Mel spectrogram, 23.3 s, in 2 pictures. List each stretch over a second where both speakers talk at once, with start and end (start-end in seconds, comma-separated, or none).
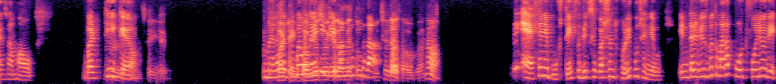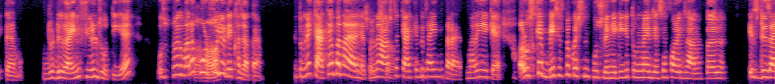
4.0-5.7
